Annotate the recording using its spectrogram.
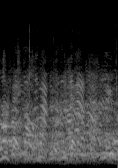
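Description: Overlapping voices of several people talking and calling out at once, heard as background chatter on the pitch.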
